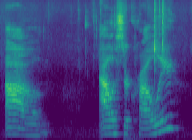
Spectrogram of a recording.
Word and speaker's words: Aleister Crowley: He was talking about, like, Aleister Crowley. Is that how you say his name? – Yep.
